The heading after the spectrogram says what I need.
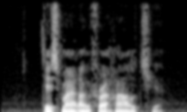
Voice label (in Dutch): "t is maar een verhaaltje", Dutch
